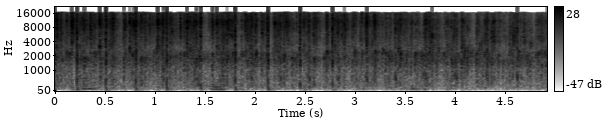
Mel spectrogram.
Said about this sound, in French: Applaudissements pour monsieur le maire, s'il vous plaît.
